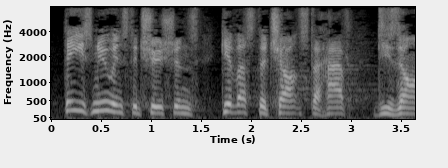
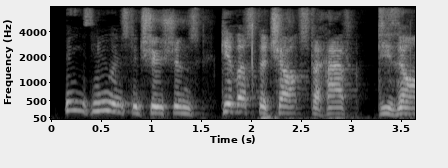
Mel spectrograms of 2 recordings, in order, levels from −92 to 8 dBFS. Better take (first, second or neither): first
